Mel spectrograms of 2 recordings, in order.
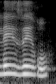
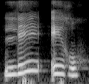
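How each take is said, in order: First: A z sound links the two words together. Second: The words are said separately, with no z link. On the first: It means the zeros. The speaker calls it wrong. "ما تسترجعش les zéros ولا قلت الابطال لي زيرو انا تنقول صفر" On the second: It means the heroes. The speaker calls it right. "تسترجع les héros"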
